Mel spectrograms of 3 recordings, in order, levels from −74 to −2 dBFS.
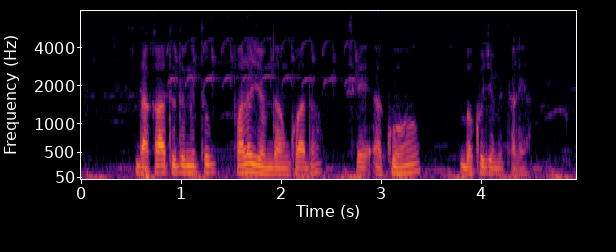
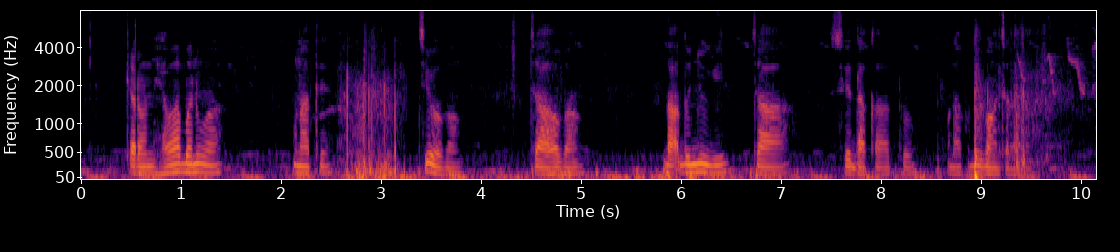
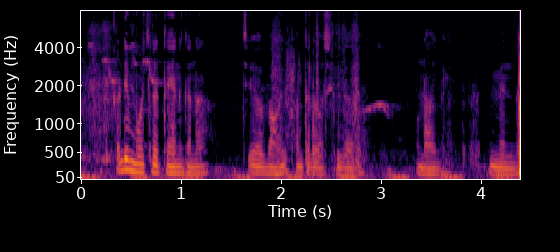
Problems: background sounds at intervals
